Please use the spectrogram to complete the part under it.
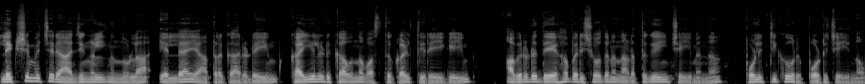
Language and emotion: Malayalam, neutral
